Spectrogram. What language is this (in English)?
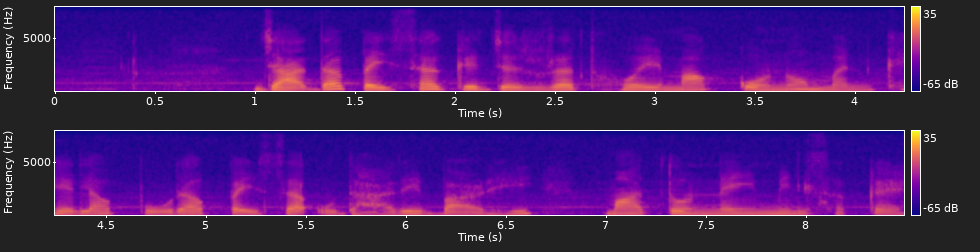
Chhattisgarhi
